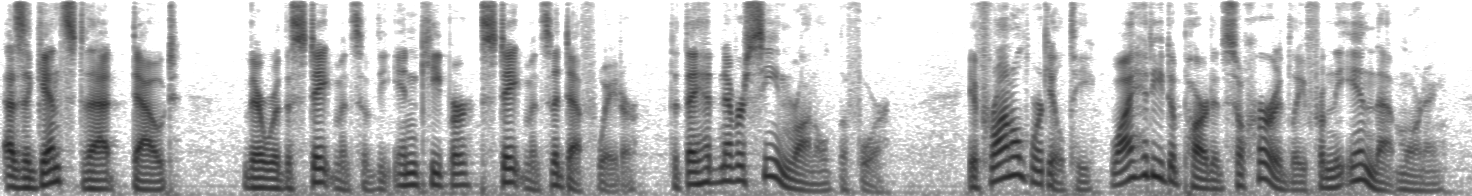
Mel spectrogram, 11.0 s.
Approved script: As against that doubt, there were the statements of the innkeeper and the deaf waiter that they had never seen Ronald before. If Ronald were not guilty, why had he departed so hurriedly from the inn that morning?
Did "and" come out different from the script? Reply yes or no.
yes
